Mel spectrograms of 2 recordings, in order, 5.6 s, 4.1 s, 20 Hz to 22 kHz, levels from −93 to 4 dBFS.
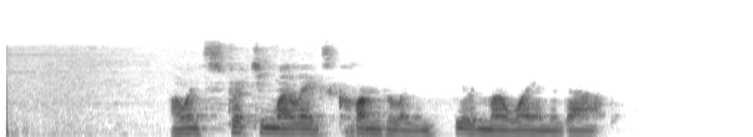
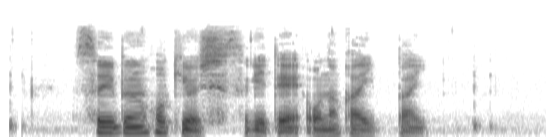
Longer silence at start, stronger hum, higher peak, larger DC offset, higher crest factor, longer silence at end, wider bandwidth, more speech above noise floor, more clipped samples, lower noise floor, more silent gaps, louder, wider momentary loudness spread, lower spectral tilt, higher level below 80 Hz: first, 1.3 s vs 0.1 s; neither; about the same, -12 dBFS vs -12 dBFS; neither; about the same, 24 dB vs 20 dB; first, 1.1 s vs 0.95 s; second, 7.4 kHz vs 11 kHz; about the same, 37 dB vs 37 dB; neither; about the same, -69 dBFS vs -68 dBFS; neither; about the same, -33 LUFS vs -31 LUFS; about the same, 9 LU vs 10 LU; first, -6.5 dB/octave vs -4.5 dB/octave; second, -68 dBFS vs -62 dBFS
